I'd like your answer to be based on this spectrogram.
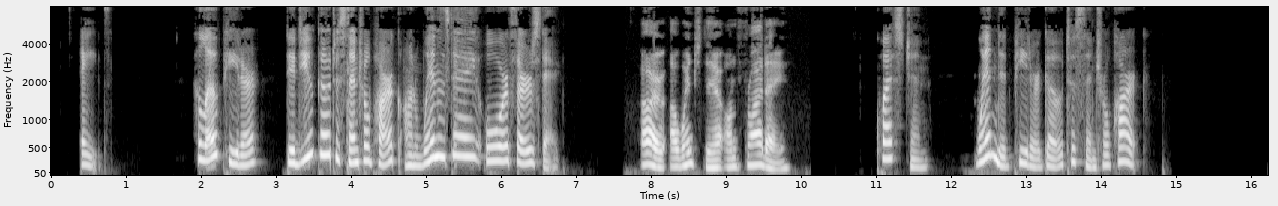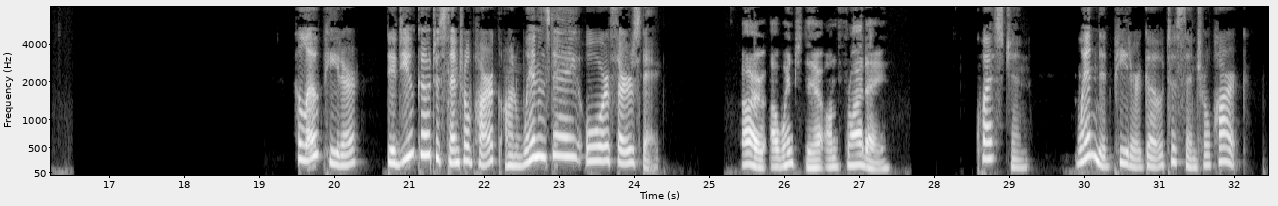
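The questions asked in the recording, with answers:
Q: When did Peter go to Central Park?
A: On Friday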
